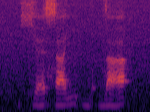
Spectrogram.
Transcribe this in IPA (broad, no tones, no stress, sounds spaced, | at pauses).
ç ɛ s a ɲ ə̰ b ɛ̰ d a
